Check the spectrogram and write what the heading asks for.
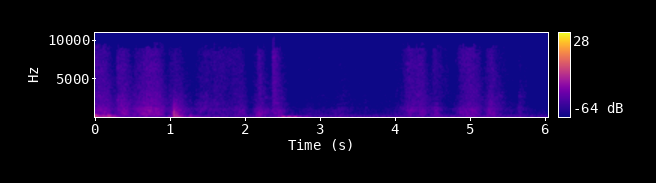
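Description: Near silence with faint handling sounds: a soft knock at the start and another about a second in, then faint fabric rustling as a baby nest is arranged in a wooden crib.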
